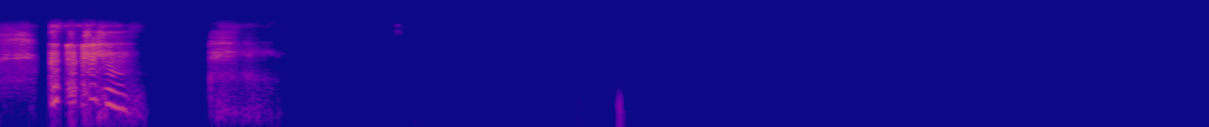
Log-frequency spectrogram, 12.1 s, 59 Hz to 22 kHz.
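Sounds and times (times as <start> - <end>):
person sighing: 0.0 - 1.5, 2.1 - 2.8.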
